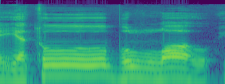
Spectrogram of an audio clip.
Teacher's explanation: یتو واو مدہ ہے، ایک الف کی مقدار کے برابر کھینچ کر پڑھیں گے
